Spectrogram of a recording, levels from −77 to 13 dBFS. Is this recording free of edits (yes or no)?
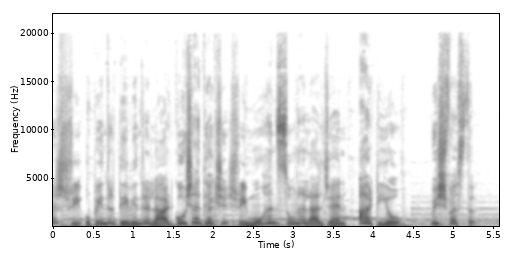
no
